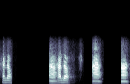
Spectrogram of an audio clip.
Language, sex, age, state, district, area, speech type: Malayalam, female, 60+, Kerala, Kasaragod, urban, conversation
